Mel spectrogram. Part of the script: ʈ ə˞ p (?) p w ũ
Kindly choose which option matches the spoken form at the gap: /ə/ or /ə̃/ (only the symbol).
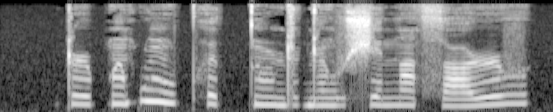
ə̃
